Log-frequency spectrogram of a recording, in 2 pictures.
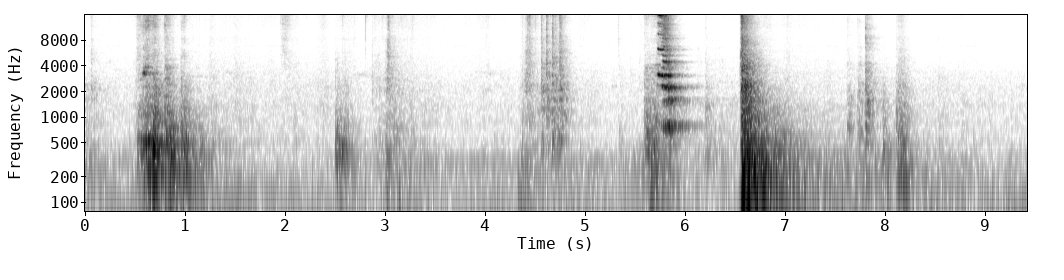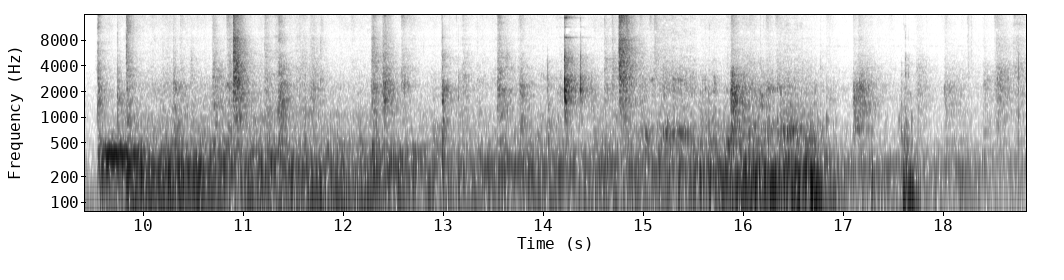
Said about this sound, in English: I'm just gonna throw these in the dryer for you.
